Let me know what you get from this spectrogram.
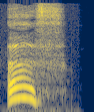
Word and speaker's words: œuf: Je mis plusieurs secondes à recoller les morceaux dans ma tête et m'exclamai œuf Il ouvrit les yeux comme pour dire Voilà On prononce œuf, enchaînai-je. œuf ouh. Non. Regardez ma bouche. Il faut l'ouvrir davantage.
